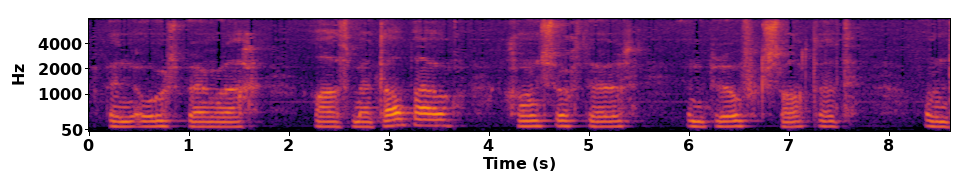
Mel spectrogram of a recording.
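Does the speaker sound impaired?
Yes: ALS; reduced air makes talking effortful.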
